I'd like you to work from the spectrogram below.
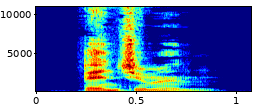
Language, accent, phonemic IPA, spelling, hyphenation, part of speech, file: English, Australia, /ˈbɛnd͡ʒəmɪn/, benjamin, ben‧ja‧min, noun, En-au-benjamin.ogg
- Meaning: A balsamic resin from the bark of Styrax trees used in perfumes, incense, and medicine; benzoin resin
